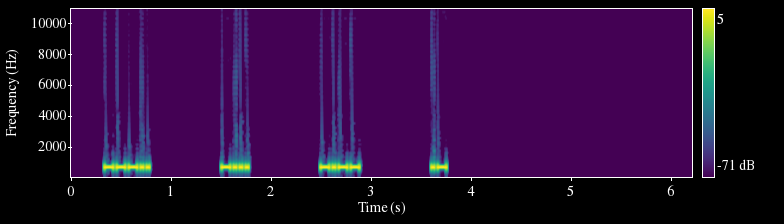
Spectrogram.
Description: Morse code, heard as a keyed tone, about 39 wpm, spaced as for 11 wpm, 700 Hz. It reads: 8BYA
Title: USA Call Signs - 8x Character Spacing - 40wpm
